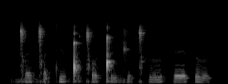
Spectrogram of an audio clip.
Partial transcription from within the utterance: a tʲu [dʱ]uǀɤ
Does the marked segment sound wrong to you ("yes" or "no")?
yes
